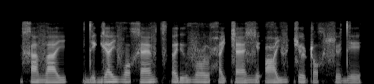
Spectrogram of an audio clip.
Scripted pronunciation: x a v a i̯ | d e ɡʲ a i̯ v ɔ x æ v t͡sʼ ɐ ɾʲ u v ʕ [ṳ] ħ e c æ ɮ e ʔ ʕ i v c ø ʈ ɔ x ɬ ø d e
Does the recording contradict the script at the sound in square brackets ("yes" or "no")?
yes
